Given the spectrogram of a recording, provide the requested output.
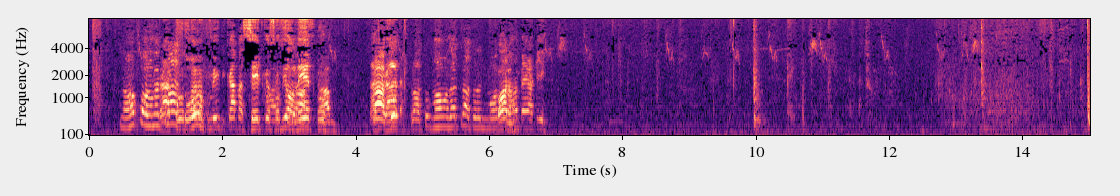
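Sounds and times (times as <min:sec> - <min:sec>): soft bird chirps: 0:06.7 - 0:15.0.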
